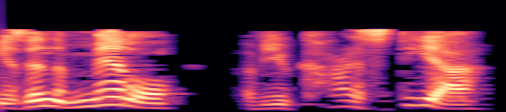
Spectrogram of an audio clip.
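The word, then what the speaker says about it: eucharistia (εὐχαριστία): And in Greek, it's pronounced, if I can do this, eucharistia. Eucharistia.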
